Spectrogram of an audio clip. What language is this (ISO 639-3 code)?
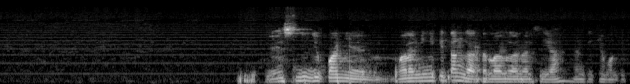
ind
